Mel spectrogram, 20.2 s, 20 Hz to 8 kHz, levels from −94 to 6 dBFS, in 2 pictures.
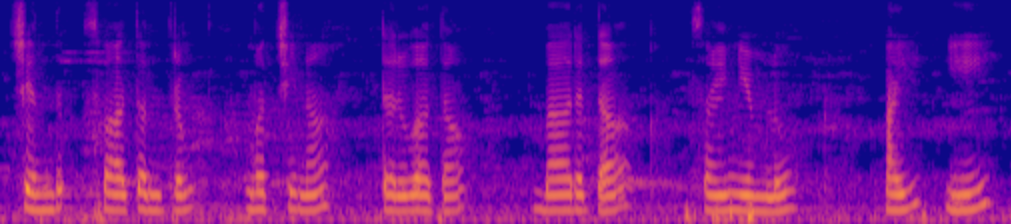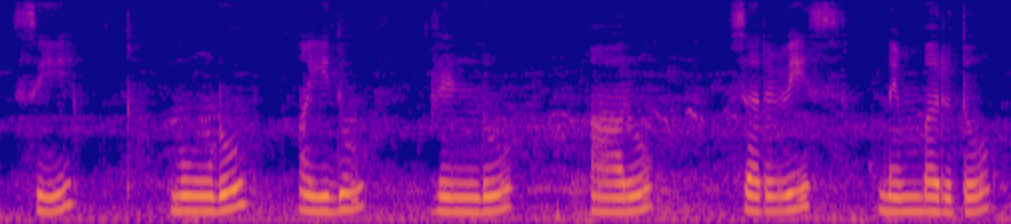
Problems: low volume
